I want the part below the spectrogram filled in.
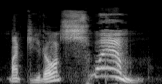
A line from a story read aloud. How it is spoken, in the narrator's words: the ducks exclaimed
